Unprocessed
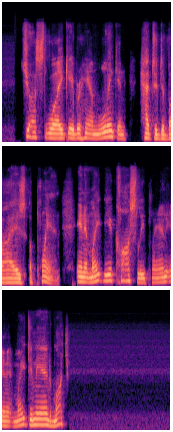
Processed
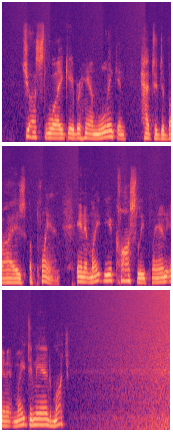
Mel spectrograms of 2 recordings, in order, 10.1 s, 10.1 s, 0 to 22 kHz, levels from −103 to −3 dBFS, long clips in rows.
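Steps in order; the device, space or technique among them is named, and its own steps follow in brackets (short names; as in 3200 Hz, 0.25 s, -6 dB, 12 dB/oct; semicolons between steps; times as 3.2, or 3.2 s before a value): cheap recorder with automatic gain (white noise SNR 28 dB; recorder AGC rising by 13 dB/s)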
